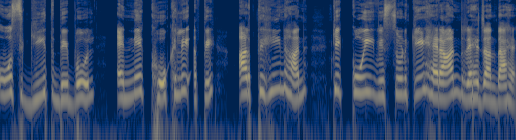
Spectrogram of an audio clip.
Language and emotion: Punjabi, disgusted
